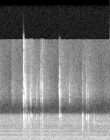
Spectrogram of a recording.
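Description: Faint, scattered crinkles and ticks of a small clear plastic bag being handled, over a low steady hum.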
